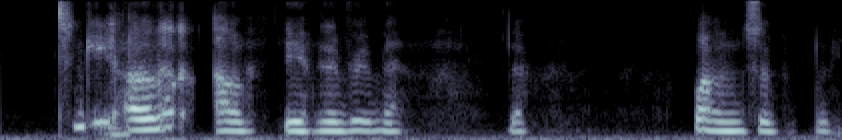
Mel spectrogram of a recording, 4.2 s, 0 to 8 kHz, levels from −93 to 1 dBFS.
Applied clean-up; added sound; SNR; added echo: neural diffusion model UNIVERSE++.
